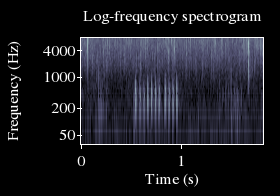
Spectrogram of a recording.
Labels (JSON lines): {"label": "biophony, damselfish", "recorder": "SoundTrap 300"}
